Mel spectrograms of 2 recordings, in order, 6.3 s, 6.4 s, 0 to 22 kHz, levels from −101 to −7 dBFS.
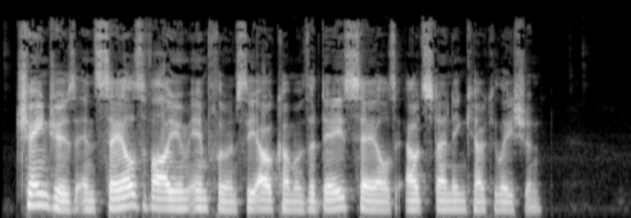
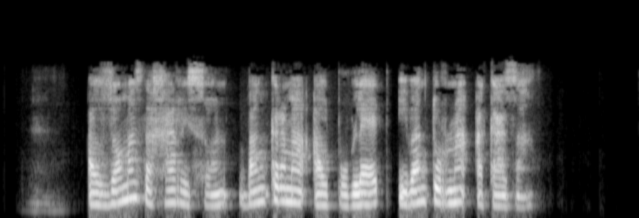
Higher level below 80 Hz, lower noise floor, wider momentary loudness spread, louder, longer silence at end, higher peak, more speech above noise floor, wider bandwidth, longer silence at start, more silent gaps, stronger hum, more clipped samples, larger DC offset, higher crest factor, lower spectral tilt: about the same, -58 dBFS vs -60 dBFS; first, -73 dBFS vs -55 dBFS; about the same, 9 LU vs 7 LU; about the same, -17 LUFS vs -19 LUFS; second, 0.9 s vs 1.1 s; about the same, 0 dBFS vs -2 dBFS; first, 56 dB vs 36 dB; first, 16.5 kHz vs 8.2 kHz; second, 0.15 s vs 0.9 s; neither; neither; neither; neither; about the same, 16 dB vs 18 dB; about the same, -4.5 dB/octave vs -3.5 dB/octave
